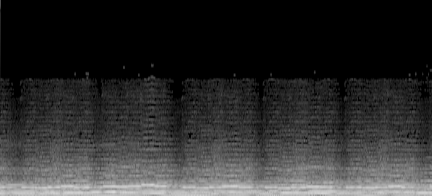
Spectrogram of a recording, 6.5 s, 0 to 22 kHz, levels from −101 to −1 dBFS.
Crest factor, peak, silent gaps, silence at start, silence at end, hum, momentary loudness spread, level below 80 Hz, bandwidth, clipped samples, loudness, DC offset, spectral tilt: 12 dB; -10 dBFS; none; 0 s; 0 s; none; 4 LU; -54 dBFS; 8.8 kHz; under 0.1%; -23 LUFS; under 0.1%; -8 dB/octave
